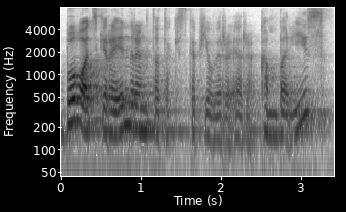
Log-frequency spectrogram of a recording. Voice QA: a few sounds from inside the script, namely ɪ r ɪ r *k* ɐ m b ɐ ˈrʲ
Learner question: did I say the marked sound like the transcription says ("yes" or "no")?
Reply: yes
